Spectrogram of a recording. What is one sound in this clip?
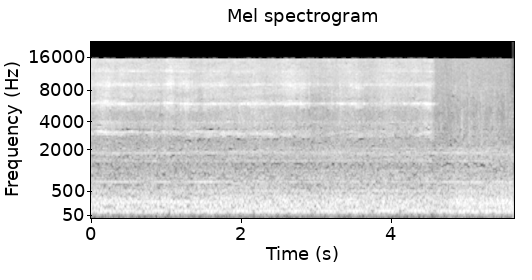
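A grinding wheel whirs loudly as it grinds stone under running water.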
